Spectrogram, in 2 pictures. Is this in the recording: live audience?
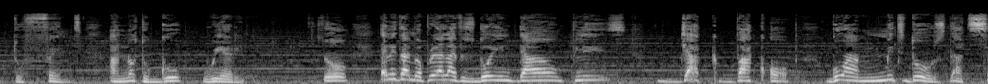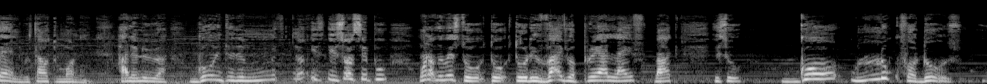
no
